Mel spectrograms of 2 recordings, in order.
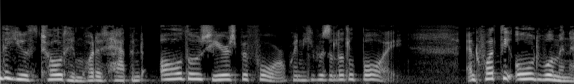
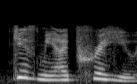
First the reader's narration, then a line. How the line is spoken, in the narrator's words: he cried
